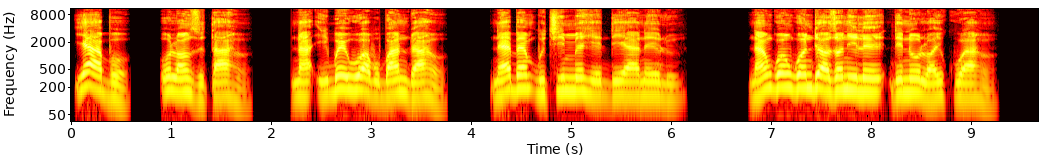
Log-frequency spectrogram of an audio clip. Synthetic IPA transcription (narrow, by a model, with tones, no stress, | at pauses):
ja˦a˨bʊ˨ | ʊ˦lɔ˨n̩˦zu˨ta˦ɦʊ̰˨ | na˨ʔi˨ɡ͡be˦i˦˨wu˦ɔ˨ɡ͡bʊ˨ɡ͡ba˨˦n̩˦dʊ˨a˦ɦʊ̰˨ | ne˨e˦be˦ŋ͡m̩˦k͡pu˨t͡ʃi˦m̩˦me˦ɦje˨˦dɪ˦ja˦ne˦lu˦ | na˨ŋ̩˦ɡʷo˦ŋ̩˦ɡʷo˦n̩˦dɪ˦ɔ˨zɔ˦niː˦le˦dɪ˦nʊ˦lɔ˨i˦kʷu˦a˦ɦʊ̰˨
